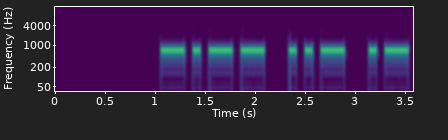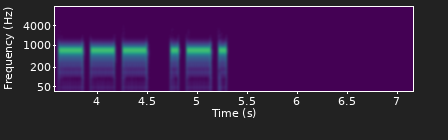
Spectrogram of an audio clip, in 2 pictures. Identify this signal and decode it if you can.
Morse code, heard as a keyed tone, about 15 wpm, 700 Hz. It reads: YU1R
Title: DXCC-100 Call Signs - 4 Characters - 15wpm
